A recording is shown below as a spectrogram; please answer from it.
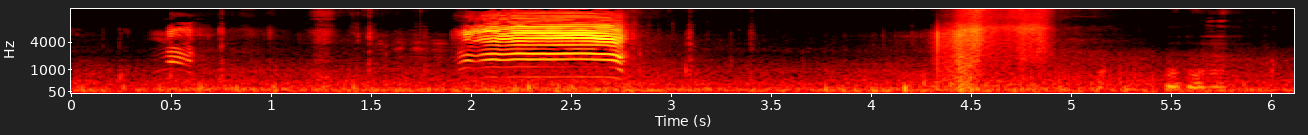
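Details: Greeting bleat from a late-born goat kid to its owner: one loud, quavering cry under a second long, followed by a brief hiss of noise and soft background rustle.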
